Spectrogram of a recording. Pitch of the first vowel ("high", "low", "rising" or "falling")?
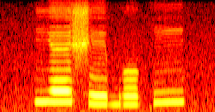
high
